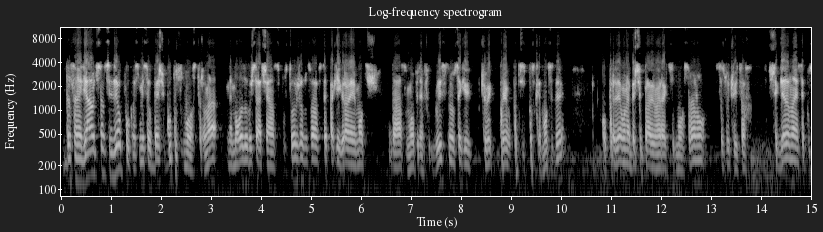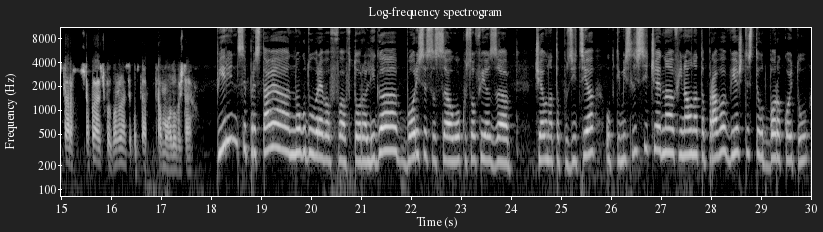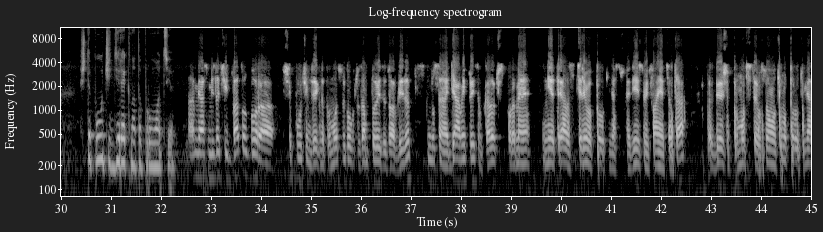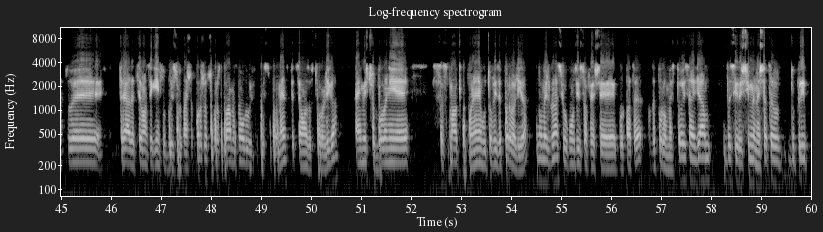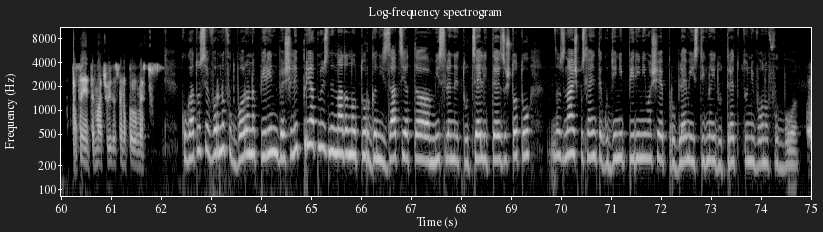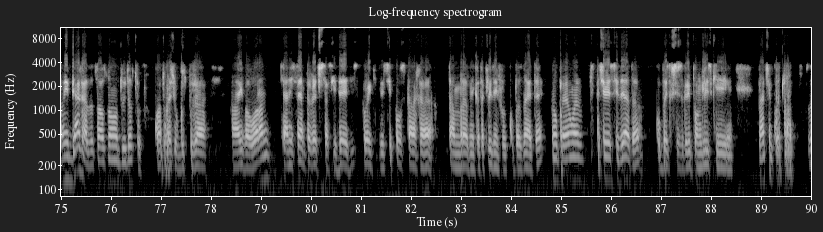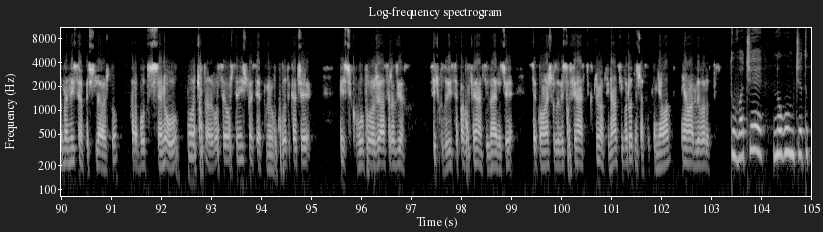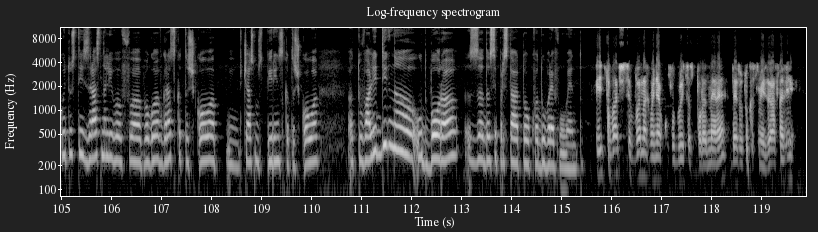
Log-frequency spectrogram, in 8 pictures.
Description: Защитникът на Пирин Благоевград Николай Бодуров говори пред Дарик и dsport в деня, в който му изтича наказанието от седем мача, което получи след като си изпусна нервите по време на срещата между "орлите" и Хебър Пазарджик.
